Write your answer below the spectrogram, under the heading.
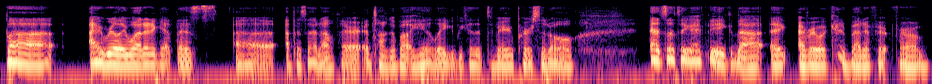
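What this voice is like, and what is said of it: Slightly raspy voice. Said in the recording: “I am currently under the weather. That's why my voice is a little bit more raspy.”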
